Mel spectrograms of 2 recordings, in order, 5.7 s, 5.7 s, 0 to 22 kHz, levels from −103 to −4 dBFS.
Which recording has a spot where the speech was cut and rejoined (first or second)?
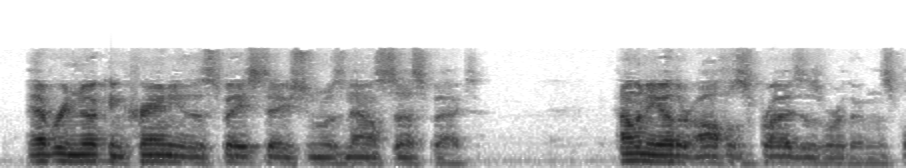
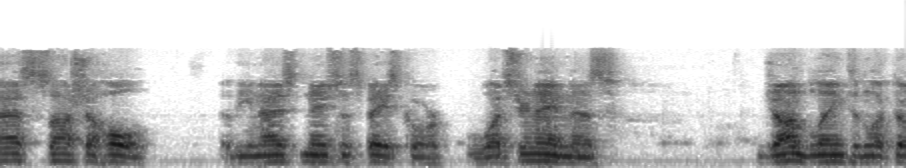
second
